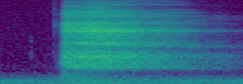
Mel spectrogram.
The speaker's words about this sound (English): now let's take a breath together.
